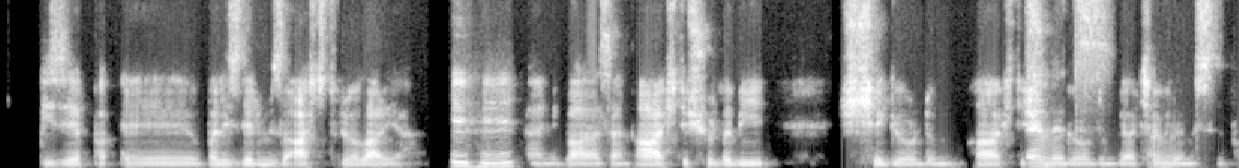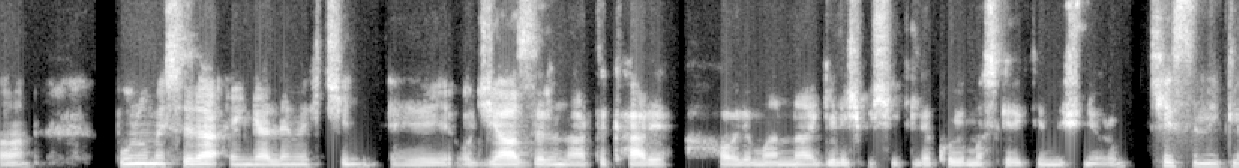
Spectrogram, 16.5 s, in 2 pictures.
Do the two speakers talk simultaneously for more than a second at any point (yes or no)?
yes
